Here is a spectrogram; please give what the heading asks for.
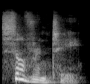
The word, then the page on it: sovereignty: British English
